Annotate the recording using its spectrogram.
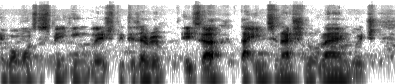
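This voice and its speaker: At a medium pitch, a man speaks with noticeable background noise behind him. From UK. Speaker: business show co-host. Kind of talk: live panel chat. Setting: live stream studio.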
